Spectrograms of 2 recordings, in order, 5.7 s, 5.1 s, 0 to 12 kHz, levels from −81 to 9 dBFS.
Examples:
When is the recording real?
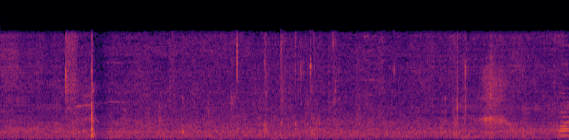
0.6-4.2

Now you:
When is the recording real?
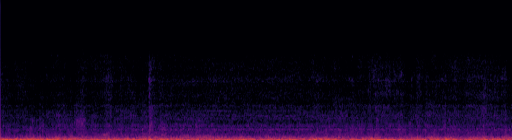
1.6-3.0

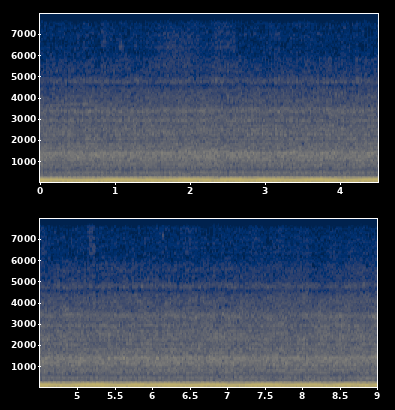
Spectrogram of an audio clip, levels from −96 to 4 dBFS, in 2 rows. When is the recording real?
0.0-1.4; 2.4-7.2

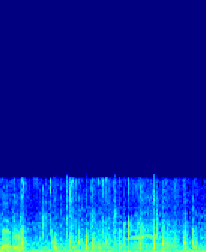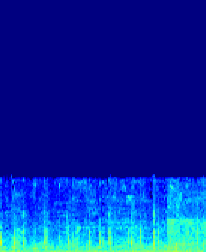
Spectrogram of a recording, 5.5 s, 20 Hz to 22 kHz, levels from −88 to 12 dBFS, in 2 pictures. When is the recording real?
0.0-1.8; 2.4-5.5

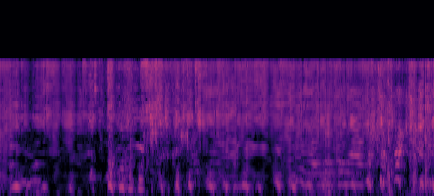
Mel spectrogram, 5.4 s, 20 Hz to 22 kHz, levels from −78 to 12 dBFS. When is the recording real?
1.1-2.5; 4.6-5.4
